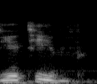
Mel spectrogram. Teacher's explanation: the I sound becomes an A, represented by tsere, so it becomes Yetiv. And then the I can also become a short E or sagol.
